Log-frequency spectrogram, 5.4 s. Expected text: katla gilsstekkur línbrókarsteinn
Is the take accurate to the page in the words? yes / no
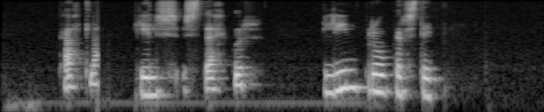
yes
